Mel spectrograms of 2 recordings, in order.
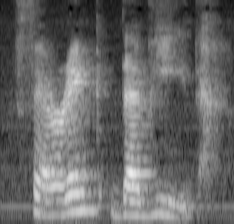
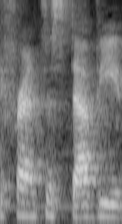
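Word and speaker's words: Ferenc Dávid: in the 1500s named what we would say Francis David but the way you would pronounce his name would be fair ink the bead I usually say Francis Debby because the FIR ink doesn't roll out my mouth well so this is a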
